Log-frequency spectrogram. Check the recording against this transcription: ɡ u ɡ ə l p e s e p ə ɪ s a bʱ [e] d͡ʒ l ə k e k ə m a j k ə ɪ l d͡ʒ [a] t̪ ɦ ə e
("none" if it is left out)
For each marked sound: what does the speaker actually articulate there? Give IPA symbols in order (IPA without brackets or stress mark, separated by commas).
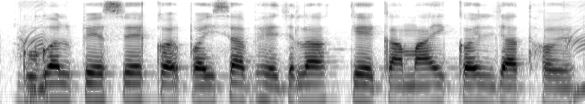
e, a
